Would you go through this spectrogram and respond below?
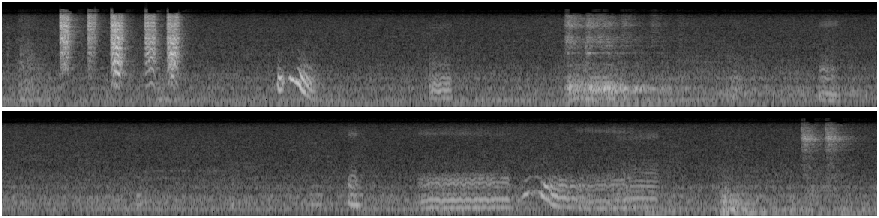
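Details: Ten-day-old Northern Inuit Dog puppies at Honiahaka learning their wobbly walk: a few short clicks and bumps, then harmonic, wavering whines with a bending, dipping whimper near the end over a steady low hum.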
